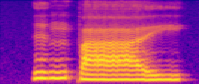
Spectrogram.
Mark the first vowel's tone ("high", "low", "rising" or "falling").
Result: high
